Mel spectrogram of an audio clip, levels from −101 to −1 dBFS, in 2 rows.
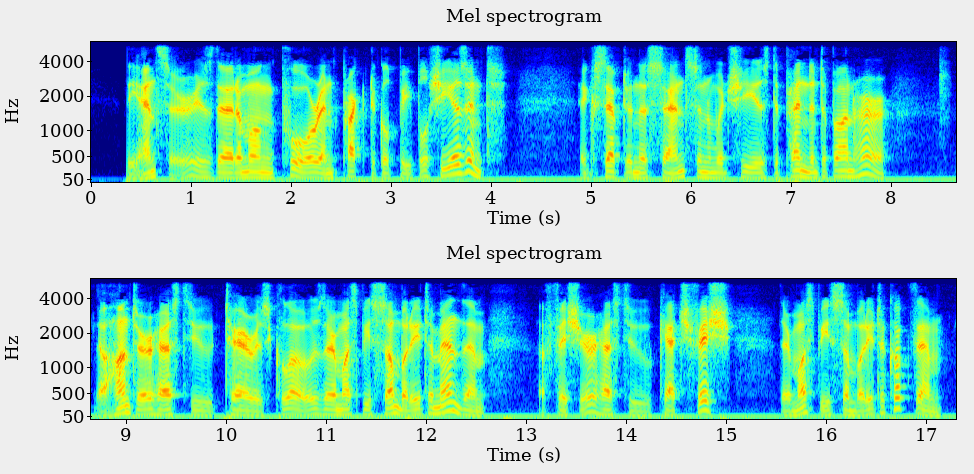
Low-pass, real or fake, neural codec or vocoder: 5.4 kHz; real; none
